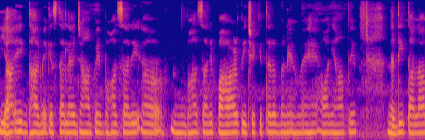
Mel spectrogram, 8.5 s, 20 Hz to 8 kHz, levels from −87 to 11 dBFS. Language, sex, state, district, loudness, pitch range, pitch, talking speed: Hindi, female, Uttarakhand, Tehri Garhwal, -18 LUFS, 185-195 Hz, 190 Hz, 175 wpm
